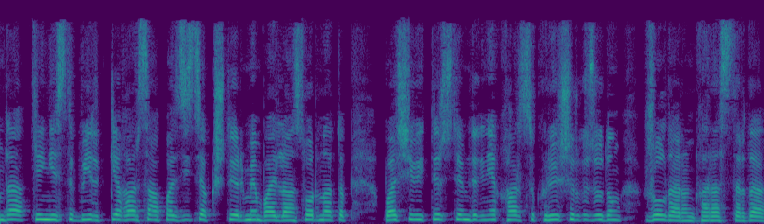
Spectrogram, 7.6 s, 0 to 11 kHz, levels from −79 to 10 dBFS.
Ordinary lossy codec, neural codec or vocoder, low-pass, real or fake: AAC, 48 kbps; vocoder, 22.05 kHz, 80 mel bands, Vocos; 9.9 kHz; fake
